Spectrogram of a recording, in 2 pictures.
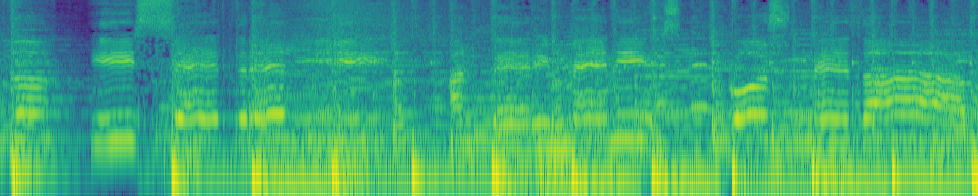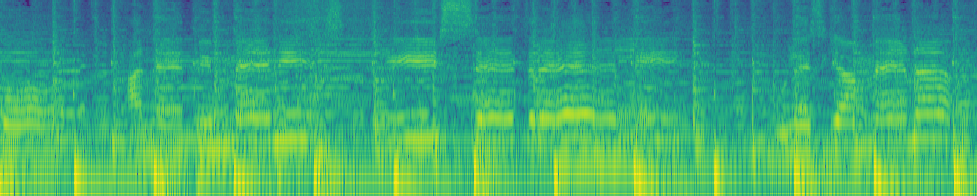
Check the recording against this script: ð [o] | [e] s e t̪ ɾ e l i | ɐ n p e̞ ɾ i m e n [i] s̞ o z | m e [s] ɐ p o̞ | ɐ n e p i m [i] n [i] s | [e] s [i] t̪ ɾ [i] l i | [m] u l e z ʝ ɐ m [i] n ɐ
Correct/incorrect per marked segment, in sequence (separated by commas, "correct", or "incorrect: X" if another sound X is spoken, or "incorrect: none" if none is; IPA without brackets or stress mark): correct, incorrect: i, correct, incorrect: θ, incorrect: e, correct, incorrect: i, incorrect: e, incorrect: e, correct, incorrect: e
